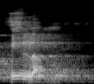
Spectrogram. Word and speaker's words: Eelam: तो liberation tiger of Tamil एलम। एलम का spelling होगा EELAM, एलम, ठीक है ना।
